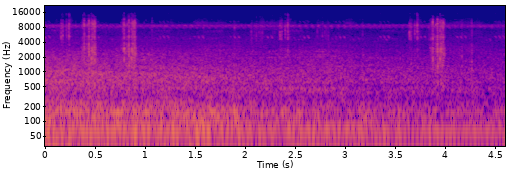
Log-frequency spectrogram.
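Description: Low rumble of a diesel freight train fading as it moves away, over a steady high insect buzz with a few short rasps.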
